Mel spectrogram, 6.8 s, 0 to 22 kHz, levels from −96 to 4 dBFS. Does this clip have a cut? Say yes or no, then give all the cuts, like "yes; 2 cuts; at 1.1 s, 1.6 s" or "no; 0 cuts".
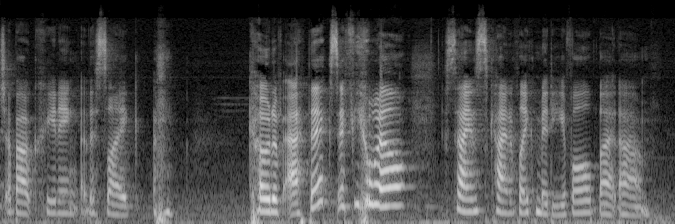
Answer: no; 0 cuts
